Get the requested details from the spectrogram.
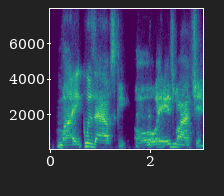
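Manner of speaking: put-on lady's character voice. Finally doing a promised impression, impression of the lady who says Mike Wazowski. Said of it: "impression of you know the lady that says Mike Wazowski".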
